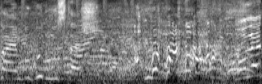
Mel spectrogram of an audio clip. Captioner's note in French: rires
